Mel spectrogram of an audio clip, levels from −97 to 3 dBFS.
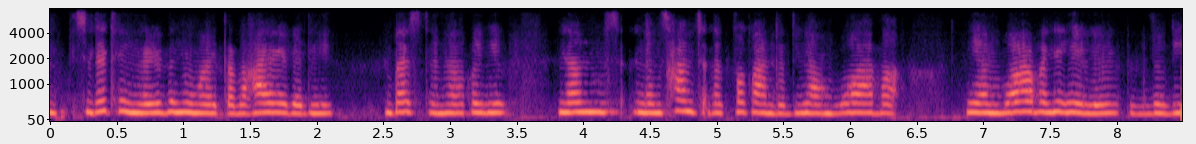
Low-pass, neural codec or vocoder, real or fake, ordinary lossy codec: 7.2 kHz; codec, 16 kHz, 1 kbps, FreqCodec, smaller model; fake; Opus, 24 kbps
